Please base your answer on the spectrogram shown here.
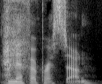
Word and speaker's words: mifepristone: Mifepristone.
